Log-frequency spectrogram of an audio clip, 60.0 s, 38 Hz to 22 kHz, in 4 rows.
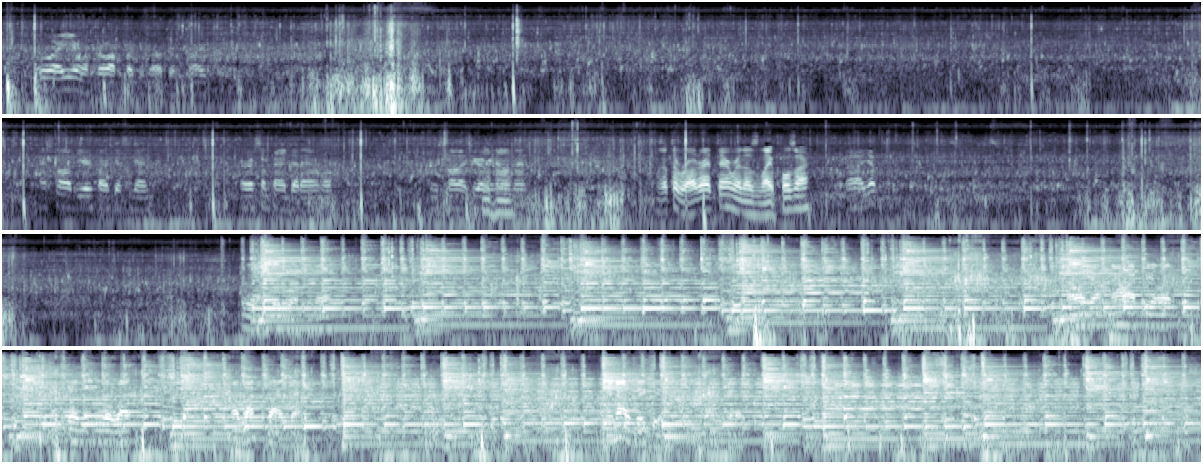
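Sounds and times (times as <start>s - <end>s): wind rumbling on microphone: 0.0s - 10.1s, 18.8s - 23.2s, 28.4s - 33.0s, 37.0s - 59.9s
faint water stream: 0.0s - 59.9s
water sloshing around legs: 25.2s - 59.9s.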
